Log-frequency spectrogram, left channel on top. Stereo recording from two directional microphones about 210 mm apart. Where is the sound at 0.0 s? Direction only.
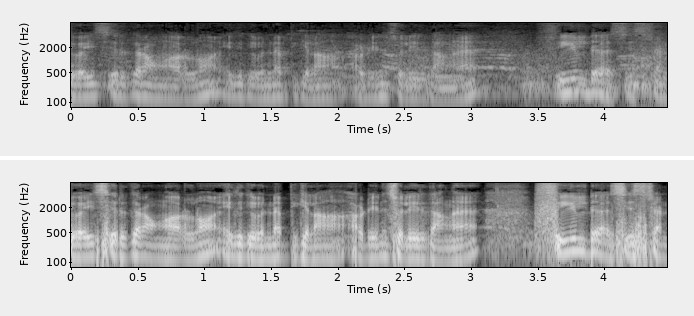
50° right (ahead or behind).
